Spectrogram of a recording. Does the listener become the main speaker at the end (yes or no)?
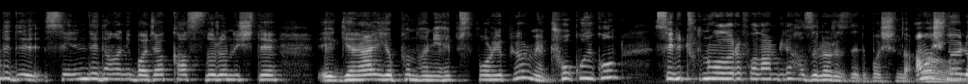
no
